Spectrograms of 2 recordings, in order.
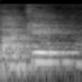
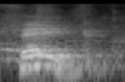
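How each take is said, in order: First: An extra vowel is sounded after the k. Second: The word ends on the k sound. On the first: The speaker calls it wrong. "आपण मुळाक्षरानुसार पाठ केलं तर फेके किंवा फाके" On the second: The speaker calls it right. "म्हणजे इथं काय फेक"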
